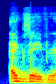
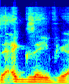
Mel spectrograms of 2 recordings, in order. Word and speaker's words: Xavier: Remember, it's not Xavier Edwards. It's Xavier, which is kind of a thing that like that's one of the biggest things that they always pronounce because you know it's Xavier because when you say the name Xavier, you don't want to say Exavior. You know, his is Exavior Edwards. Like, that is a clear pronunciation how he wants it.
